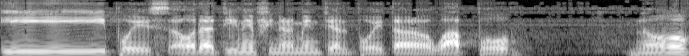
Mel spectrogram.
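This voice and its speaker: Speaking at a very slow pace, a man uses fairly even intonation. His pitch is fairly low. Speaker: event presenter. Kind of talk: stage introduction. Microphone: podium.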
